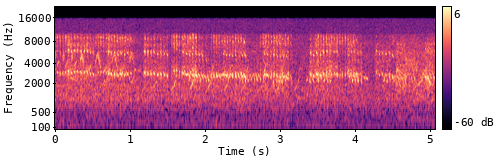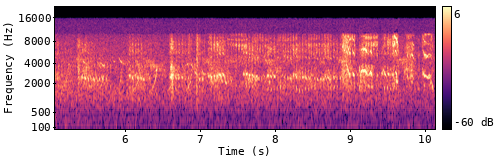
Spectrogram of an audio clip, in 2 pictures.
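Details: Downy woodpecker nest with feeding activity, 20 May 2021: busy repeated squeaky, buzzing chatter in uneven clusters, interrupted by brief pauses and a few sharper notes near the end, under soft hiss.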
